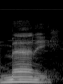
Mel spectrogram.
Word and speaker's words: Mani: the country via a Chinese manufacturer named Manny that's spelled m-a-n-i to produce and sell the Game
